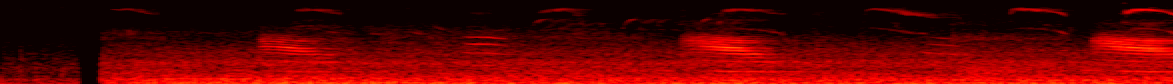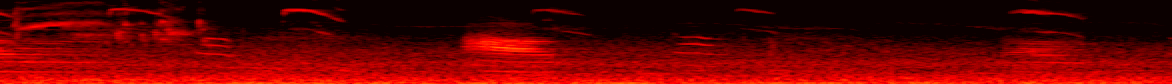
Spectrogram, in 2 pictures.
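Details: Stray cat meowing outdoors, giving about five drawn-out, harmonic meows spread over several seconds, some rising then falling, while small birds chirp repeatedly in the background over a steady low rumble.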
